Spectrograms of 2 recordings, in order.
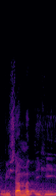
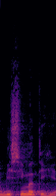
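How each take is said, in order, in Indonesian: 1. Vokal setelah s pertama adalah a. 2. Vokal setelah s pertama adalah i.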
